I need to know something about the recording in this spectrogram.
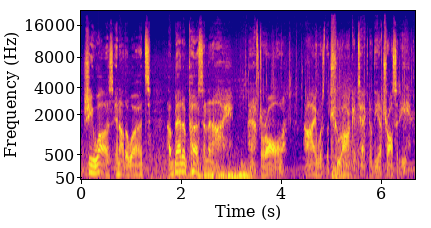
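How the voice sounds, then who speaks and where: A man's voice: low-pitched, moderate pace, noisy background, lightly acted. An actor playing a sombre, guilt-ridden father narrating a fantasy game tale in a grave, regretful manner. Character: sombre, guilt-ridden father recounting his dark bargain.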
